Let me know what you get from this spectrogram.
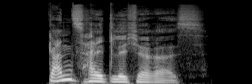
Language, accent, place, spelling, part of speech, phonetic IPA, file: German, Germany, Berlin, ganzheitlicheres, adjective, [ˈɡant͡shaɪ̯tlɪçəʁəs], De-ganzheitlicheres.ogg
- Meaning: strong/mixed nominative/accusative neuter singular comparative degree of ganzheitlich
